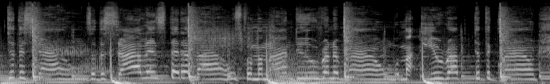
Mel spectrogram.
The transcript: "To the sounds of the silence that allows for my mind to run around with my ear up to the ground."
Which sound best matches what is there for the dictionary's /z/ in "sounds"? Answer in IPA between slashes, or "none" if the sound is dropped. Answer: /z/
